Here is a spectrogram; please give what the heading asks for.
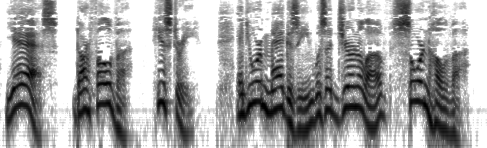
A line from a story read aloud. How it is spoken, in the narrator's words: Penrose exclaimed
